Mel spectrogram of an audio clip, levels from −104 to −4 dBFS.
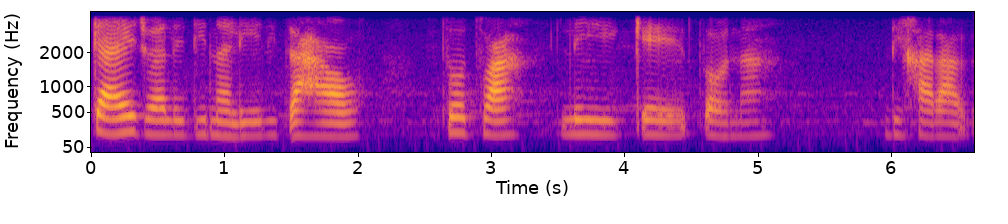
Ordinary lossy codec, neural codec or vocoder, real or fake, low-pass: none; none; real; 3.6 kHz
